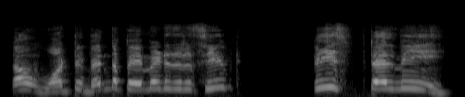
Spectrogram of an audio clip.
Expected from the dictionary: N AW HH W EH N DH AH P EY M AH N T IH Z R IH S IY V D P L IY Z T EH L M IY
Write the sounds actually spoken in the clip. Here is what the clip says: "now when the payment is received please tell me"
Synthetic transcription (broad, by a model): N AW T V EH N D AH P EY M AH N T IH Z R IH S IY V D P L IY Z T EH L M IY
